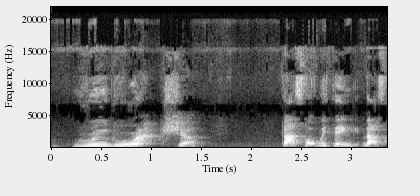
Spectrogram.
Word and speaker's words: rudraksha: are now we're calling these we hope we're pronouncing it right rudraksha that's what we think that's what we think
